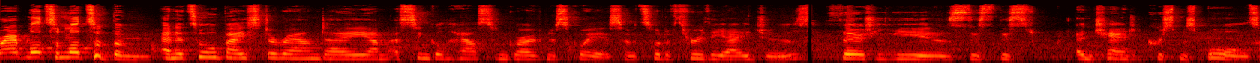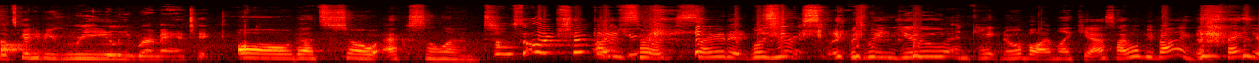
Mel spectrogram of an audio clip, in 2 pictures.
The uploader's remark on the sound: Interviews from the Brisbane Writers’ Festival Green Room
